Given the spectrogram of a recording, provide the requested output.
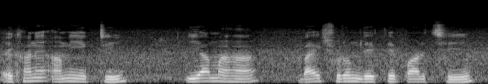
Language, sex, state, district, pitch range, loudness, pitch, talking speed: Bengali, male, West Bengal, Cooch Behar, 125-145 Hz, -15 LUFS, 135 Hz, 100 wpm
